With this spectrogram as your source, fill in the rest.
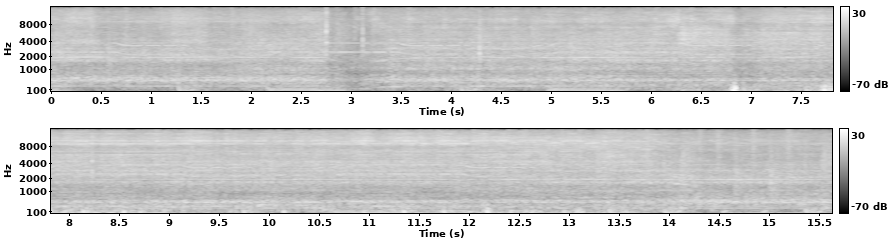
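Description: A hair dryer blows steadily and loudly throughout, its airflow roaring close while styling a faux hawk haircut, with faint brushing and handling noises under the constant whoosh.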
